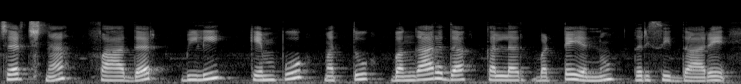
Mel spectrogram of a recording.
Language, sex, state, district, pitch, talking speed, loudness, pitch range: Kannada, female, Karnataka, Bangalore, 205 Hz, 75 wpm, -16 LUFS, 190-240 Hz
